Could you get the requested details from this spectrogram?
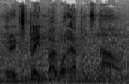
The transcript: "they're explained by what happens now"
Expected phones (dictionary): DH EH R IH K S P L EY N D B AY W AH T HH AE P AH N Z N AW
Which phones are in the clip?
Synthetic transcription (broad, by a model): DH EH R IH K S P L EY N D B AY W AH T HH AE P AH N Z N AW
